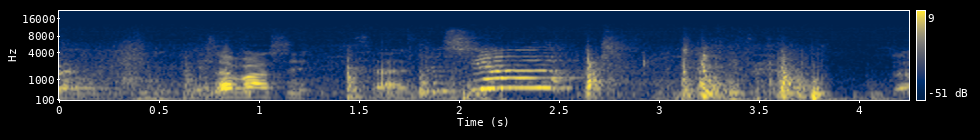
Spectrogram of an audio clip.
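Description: People's voices in short calls and snatches of talk, with a few sharp knocks or clicks in between.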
